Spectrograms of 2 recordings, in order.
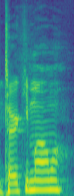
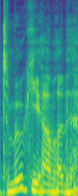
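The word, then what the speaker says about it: Tamukeyama: People can say Turkey Mama? I hear people say Turkey Mama all the time, but Tamukiyama, that can be a little more difficult.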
